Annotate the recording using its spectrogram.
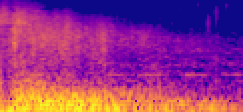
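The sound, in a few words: scrap grenade explosion in video game Dreadlands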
